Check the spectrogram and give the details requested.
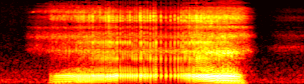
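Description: A single long, loud, rattling snore with a deep voiced buzz, rising and fading over about two seconds; snoring.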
